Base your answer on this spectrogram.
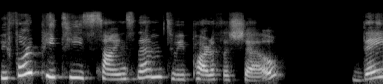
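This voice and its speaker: A woman with an Argentine accent speaks fairly slowly with lively intonation against a quiet background. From Argentina. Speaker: spiritual speaker and visibility coach. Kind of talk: inspirational talk. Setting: spiritual center stage with audience.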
